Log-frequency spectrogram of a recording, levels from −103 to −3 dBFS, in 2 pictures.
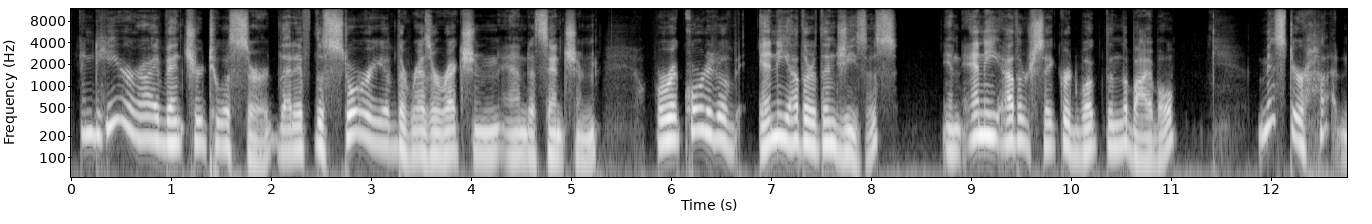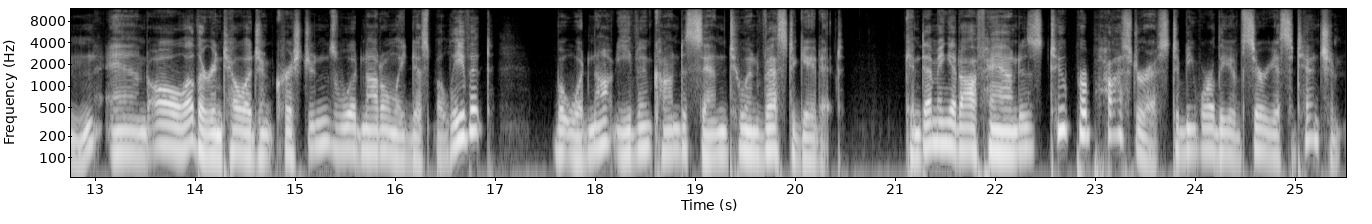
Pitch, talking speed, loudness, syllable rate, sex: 140 Hz, 145 wpm, -19 LUFS, 4.9 syllables/s, male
